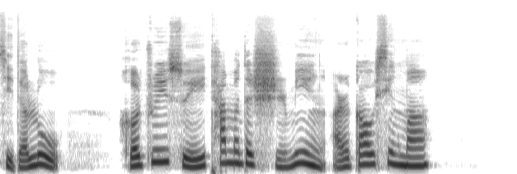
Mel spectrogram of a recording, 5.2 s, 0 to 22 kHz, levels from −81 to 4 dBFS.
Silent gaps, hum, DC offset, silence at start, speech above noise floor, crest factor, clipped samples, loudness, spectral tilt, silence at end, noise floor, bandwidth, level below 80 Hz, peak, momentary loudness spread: none; none; under 0.1%; 0 s; 67 dB; 16 dB; under 0.1%; -18 LUFS; -6.5 dB/octave; 0.9 s; -83 dBFS; 13.5 kHz; -52 dBFS; -2 dBFS; 4 LU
